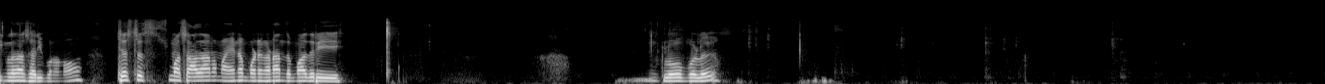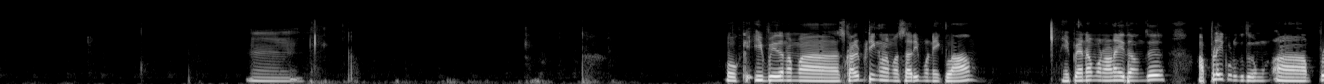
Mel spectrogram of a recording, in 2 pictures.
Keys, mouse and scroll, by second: 0.2 e, 4.0 s, 4.8 ctrl+z, 6.2 click, 6.6 s, 8.2-8.6 scroll up 1, 8.6 shift+middle click, 9.0 e, 12.9 middle click, 13.6-14.0 scroll up 1, 14.0 g, 15.2 middle click, 15.6-16.0 scroll down 1, 16.0-17.3 shift+middle drag, 17.3-18.1 scroll down 7, 18.1 shift+middle click, 18.8-19.6 scroll up 3, 19.0 shift+middle click, 19.6-20.9 middle drag, 20.9 ctrl+s, 22.3 middle click, 22.8-25.2 scroll up 1, 25.2-26.4 middle drag.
